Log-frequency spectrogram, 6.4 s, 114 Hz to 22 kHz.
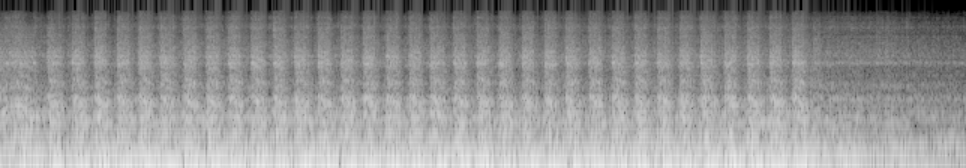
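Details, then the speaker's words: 1974 Valiant, first cold start after sitting about six months in cold weather, with a magnetic pickup ignition: the starter churns steadily for over five seconds without catching; cranks but won't fire, and the owner suspects a lack of fuel. "it's kind of sounding like it's also something that's not getting fuel which is very likely"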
